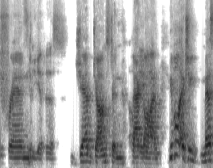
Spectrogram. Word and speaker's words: Johnston: you get this Jeb Johnston back on people actually mess up on Jeb's name there's a t in there it's Johnston people say Johnson I know you get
